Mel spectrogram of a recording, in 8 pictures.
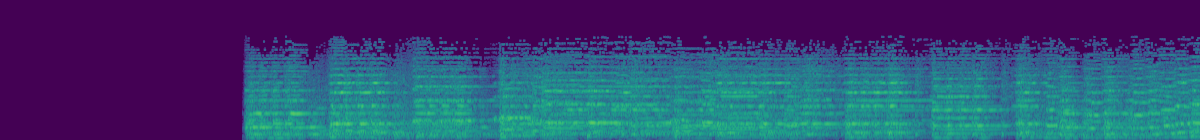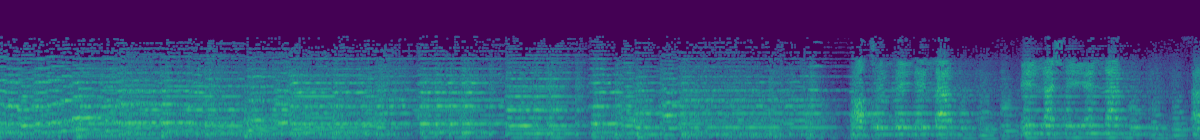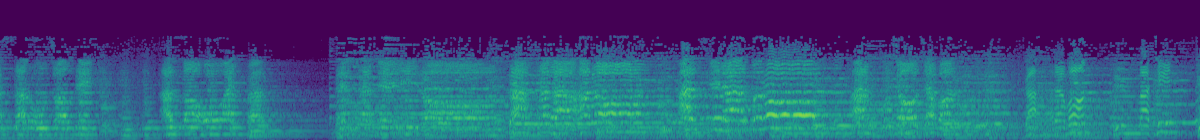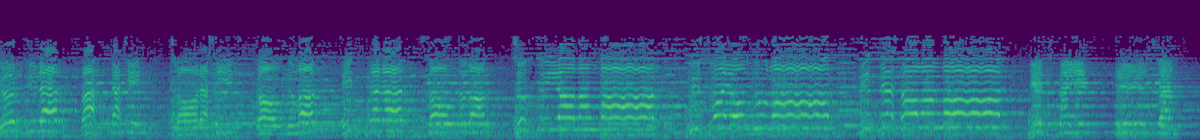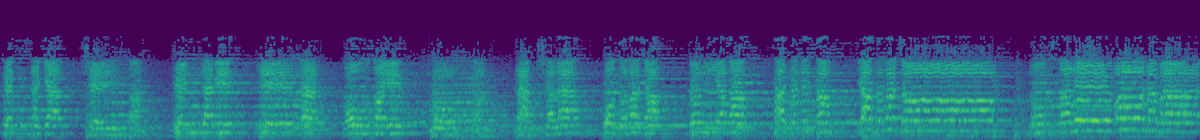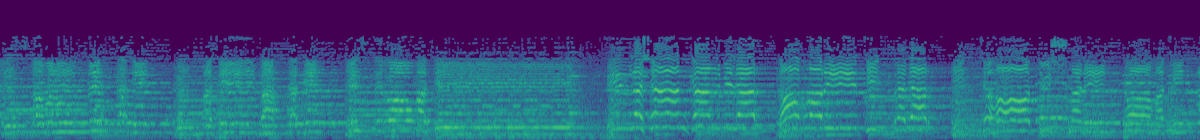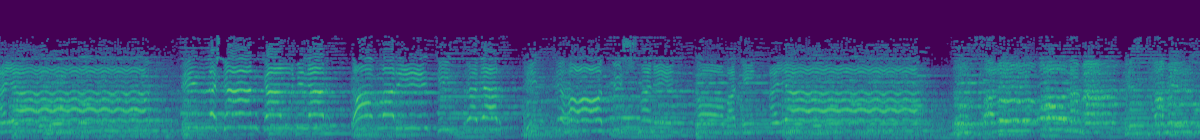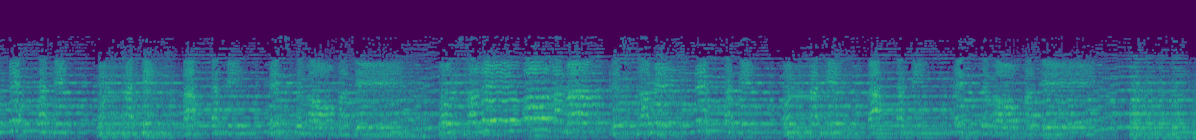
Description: ترانه آذری با مضمون دفاع مقدس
